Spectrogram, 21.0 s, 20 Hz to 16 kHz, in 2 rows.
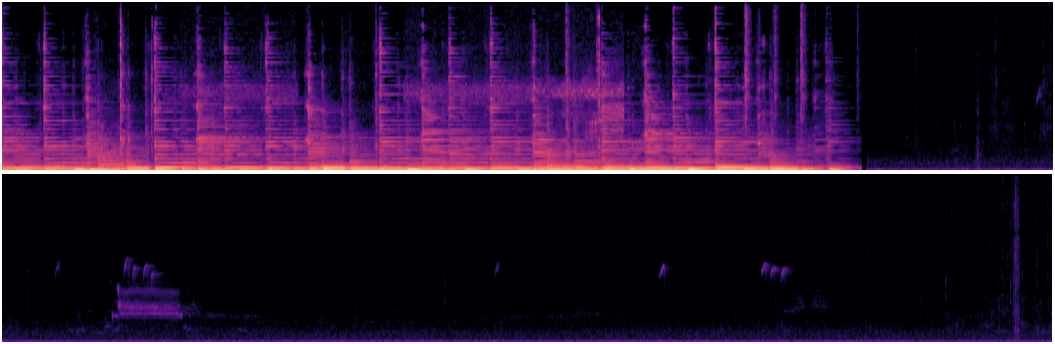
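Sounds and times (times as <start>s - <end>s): buzzy bird call: 1.4s - 7.1s
high bird chirps: 1.5s - 7.0s, 11.1s - 13.1s.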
